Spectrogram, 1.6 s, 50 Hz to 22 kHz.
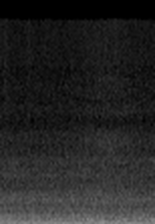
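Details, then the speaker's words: Kenmore 80 Series electric dryer after motor replacement, on air dry with no heat and the drum spinning the reverse way: a steady low hum with no squeal, thump or scrape. The belt is straight and the drum runs smoothly. "There, it's running. So it's running here. And Perfect. The belt's nice and straight. It sounds no different if the, you know, it's running on its felt there."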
